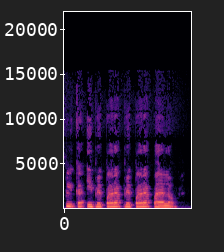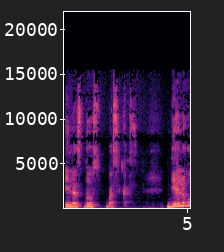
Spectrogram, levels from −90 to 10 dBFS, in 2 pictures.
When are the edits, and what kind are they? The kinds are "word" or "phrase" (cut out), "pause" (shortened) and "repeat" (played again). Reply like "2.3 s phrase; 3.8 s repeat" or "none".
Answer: 1.2 s repeat; 2.5 s pause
